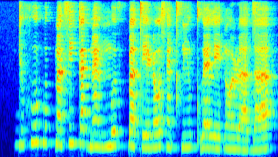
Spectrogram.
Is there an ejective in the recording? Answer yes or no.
yes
